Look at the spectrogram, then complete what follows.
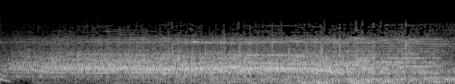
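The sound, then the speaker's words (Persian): Thousands of people celebrating the prime minister's resignation in the central square of Yerevan, Armenia, with car horns and music, cheer and shout continuously in a dense, steady roar of many voices, with no single voice standing out and the loud din holding at an even level. “قبل از سخنرانی او در میدان مرکزی یریوان، هزاران نفر استعفای نخست وزیر را با بلند کردن سیگنال ماشین ها و موسیقی تجلیل کردند.”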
